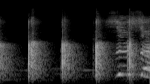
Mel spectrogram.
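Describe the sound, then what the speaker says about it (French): A church congregation at a morning prayer service claps in acclamation, three sharp loud claps in an even rhythm followed by a denser burst of clapping mixed with voices. "Donnez l'acclamation à notre Seigneur Jésus."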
